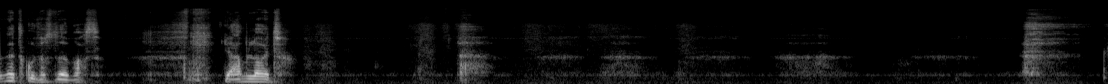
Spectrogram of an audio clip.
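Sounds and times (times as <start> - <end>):
speech: 0.0 - 3.0
heavy deep breathing with a wheezy whistling edge: 1.2 - 2.2, 4.1 - 11.0.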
